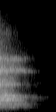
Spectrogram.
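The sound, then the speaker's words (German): One deep, deliberate breath is let out through the mouth, heard alone as a soft, airy exhale that starts at full strength and then fades away over about a second. “nehmt einmal wirklich einen tiefen, bewussten Atemzug durch die Nase ein und durch den Mund raus.”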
